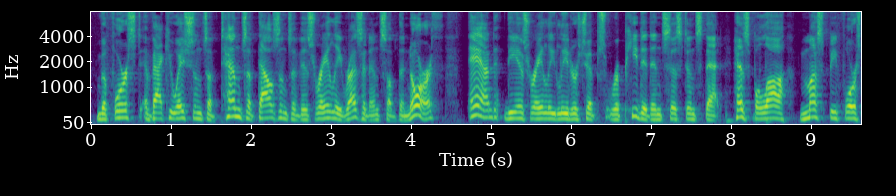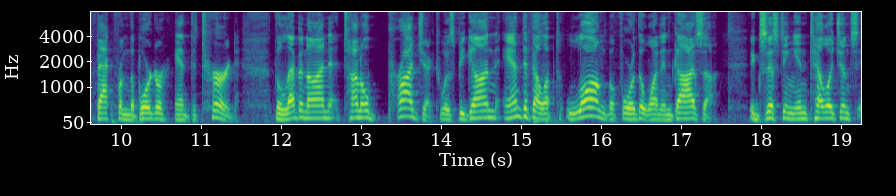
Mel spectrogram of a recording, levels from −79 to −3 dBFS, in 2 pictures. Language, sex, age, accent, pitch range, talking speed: English, male, 50-69, American, 145-175 Hz, 145 wpm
